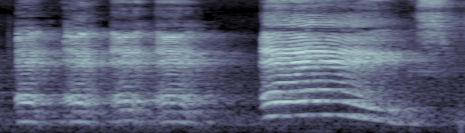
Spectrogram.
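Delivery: repeated "e" building to "eggs" with a laugh; sounding out eggs. Shown as a demonstration. Teacher praising a child, sounding out eggs with a laugh. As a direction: stretch the sound into the word. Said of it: "That's right".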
